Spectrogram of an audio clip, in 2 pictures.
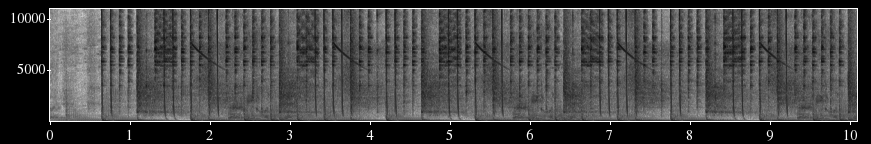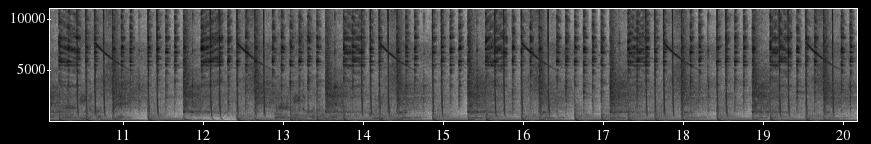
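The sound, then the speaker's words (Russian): A deep, dark techno DJ mix by a female musician plays loud and steady during a technical break, driven by a thudding four-on-the-floor kick, heavy sub-bass and metallic, ratcheting percussion, with no voices over it. “Стиль ее музыки – глубокая и темная техно. И сегодня ровно до двух часов ночи ее микс звучит в техническом перерыве.”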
